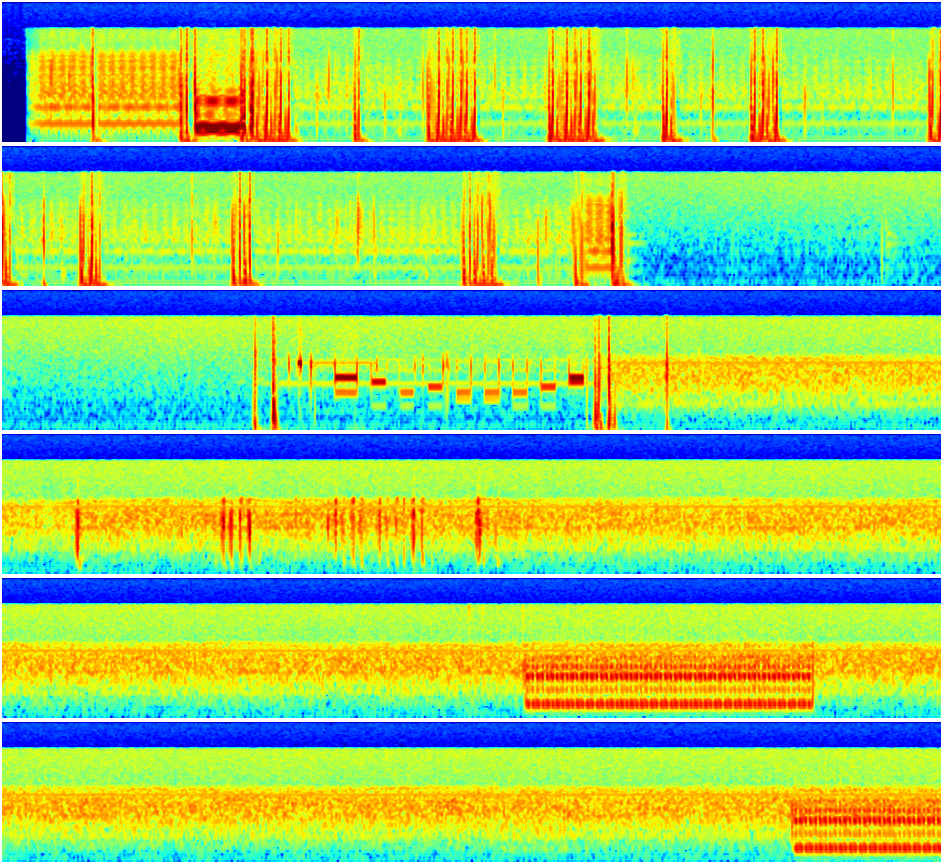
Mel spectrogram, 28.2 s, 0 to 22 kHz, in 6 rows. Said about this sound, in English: That's an unusual ring for an NX1, but not for an independent.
